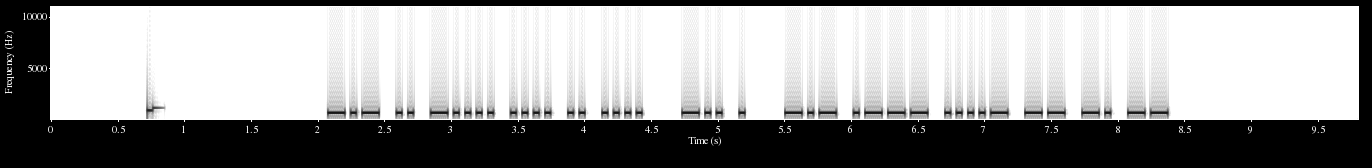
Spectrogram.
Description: Morse code, heard as a keyed tone, about 28 wpm, 700 Hz. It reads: KI6HIH DE KJ4MNM
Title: USA Callsign DE Callsign 28wpm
